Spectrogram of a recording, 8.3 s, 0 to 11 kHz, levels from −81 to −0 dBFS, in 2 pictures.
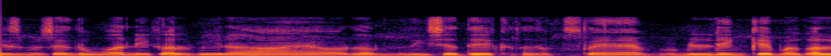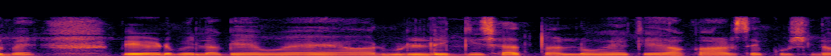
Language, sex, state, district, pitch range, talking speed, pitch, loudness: Hindi, female, Punjab, Kapurthala, 200-215 Hz, 240 wpm, 210 Hz, -17 LUFS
